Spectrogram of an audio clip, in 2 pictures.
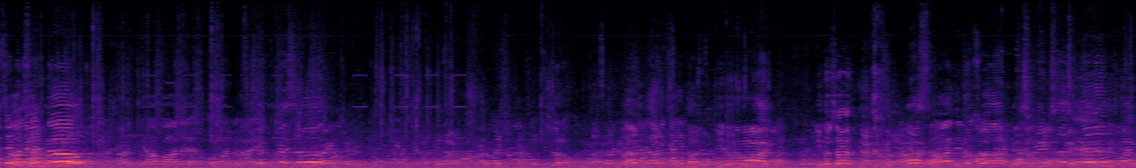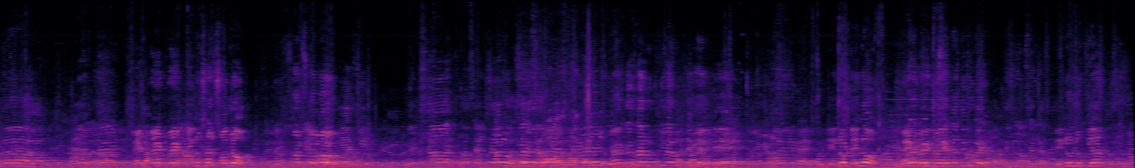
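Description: A crowd of men and women talk and call out loudly nearby.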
